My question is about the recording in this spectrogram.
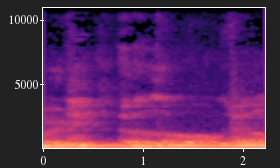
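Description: Acoustic guitar played in a blues medley's instrumental passage, chords strummed a little under a second apart and ringing between strokes.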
